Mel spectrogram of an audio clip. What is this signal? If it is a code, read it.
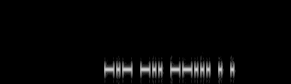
Morse code, heard as a keyed tone, about 40 wpm, 700 Hz. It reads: KD7EE
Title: USA Call Signs - 5 Characters - Repeated 2x - 40wpm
